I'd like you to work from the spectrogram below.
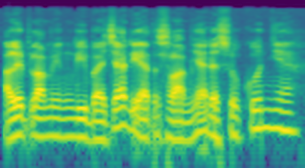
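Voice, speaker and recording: A man's voice: medium pitch, rapid-fire, gravelly, darkish tone, dry recording. A man with an Indonesian accent teaching beginners to read the Quran, patiently repeating each point and pointing at examples. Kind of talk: online recitation lesson.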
